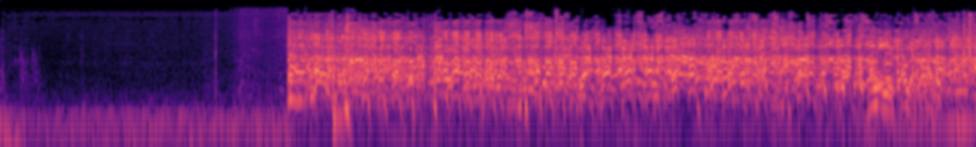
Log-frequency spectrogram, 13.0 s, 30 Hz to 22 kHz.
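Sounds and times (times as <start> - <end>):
many voices laughing and shrieking: 3.9 - 13.0.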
